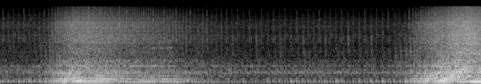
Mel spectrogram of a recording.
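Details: Peugeot 405 1.9L GRX4 petrol engine before carburettor adjustment: revved twice, then sags to an unsteady, hunting idle that never settles. Rough running, carburettor out of adjustment.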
